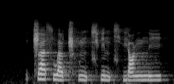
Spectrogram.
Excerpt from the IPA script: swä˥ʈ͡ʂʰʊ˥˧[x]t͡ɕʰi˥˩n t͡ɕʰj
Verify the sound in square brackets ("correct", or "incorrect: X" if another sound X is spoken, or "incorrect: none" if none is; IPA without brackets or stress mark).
incorrect: ŋ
